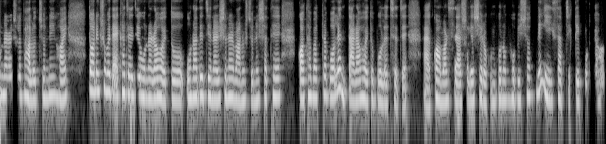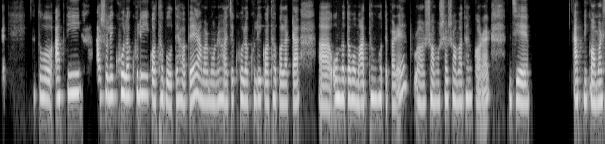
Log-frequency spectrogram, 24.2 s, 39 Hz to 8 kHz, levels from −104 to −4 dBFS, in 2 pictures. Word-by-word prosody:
উনারা 235 -1 +1
আসলে 235 - -6
ভালোর 200 -1 +3
জন্যেই 225 +2 -1
হয়। 200 +1 +3 0.4
তো 285 - 0
অনেক 275 0 +1
সময় 270 -2 +3
দেখা 260 - +2
যায় 240 -1 +2
যে, 235 - 0
উনারা 210 0 +3
হয়তো 195 0 +1 0.3
উনাদের 220 +2 +3
জেনারেশন 210 +1 +1
এর 215 - +1
মানুষজনের 195 +1 -3
সাথে 215 +2 -1 0.5
কথাবার্তা 220 +2 +2
বলেন। 290 +7 +4
তারা 195 0 +4
হয়তো 205 0 0
বলেছে 180 -2 -1
যে, - - -1 0.4
আ - - +5 0.2
কমার্স 190 -2 +4
এ - - +5
আসলে 190 +1 -2
সেরকম 190 -3 -1
কোন 205 -1 0 0.2
ভবিষ্যৎ 205 +3 -3
নেই। 295 - +2
এই 195 - -3
সাবজেক্ট 200 -1 -4
এ - - -1
পড়তে 180 - -11
হবে। - - -8 0.7
তো 230 - +1 0.3
আপনি 230 +3 -2 0.6
আসলে 230 +1 0
খোলাখুলি 245 -1 +3 0.2
কথা 200 +2 +1
বলতে 180 +1 -1
হবে। 185 +1 +1 0.2
আমার 190 -2 -1
মনে 185 +1 -3
হয় 185 -2 -1
যে, - - -1
খোলাখুলি 205 0 -1
কথা 190 +3 -1
বলাটা 180 0 0 0.5
আ - - +6 0.3
অন্যতম 210 -1 +3 0.2
মাধ্যম 190 +4 +1
হতে 200 -3 -2
পারে 175 +10 0 0.4
আ - - 0 0.2
সমস্যার 200 +1 -1
সমাধান 195 +2 -1
করার। - - 0 0.5
যে, 200 -2 +4 1.1
আপনি 200 0 -4
কমার্স 195 +1 +2
205 Hz, 155 wpm, -24 LUFS, 190-220 Hz, 1.1 s, আ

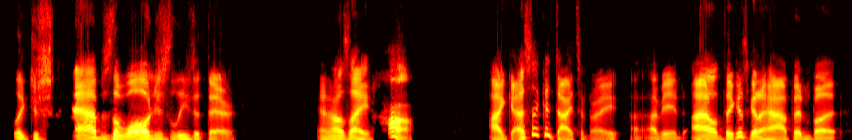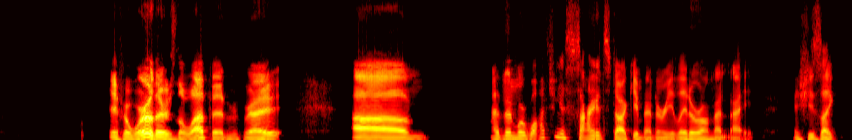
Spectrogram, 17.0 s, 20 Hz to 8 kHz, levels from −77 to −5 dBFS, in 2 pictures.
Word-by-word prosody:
Like, 120 -1 -2
just 125 0 -5 0.2
stabs 165 +3 +5
the 180 - +5
wall 140 +5 +7
and 150 - -2
just 120 -6 -6
leaves 115 0 -3
it 105 - -5
there, 80 0 -3 0.8
and 125 +1 -4
I 140 - +3
was 135 -1 +1
like, 115 -3 +3
"Huh, - - +6 0.8
I - - +3
guess - - 0
I 370 - 0
could 355 -1 -3
die 100 - +1
tonight. 85 -4 -9
I 105 - -10
I - - -4
mean, 100 -2 -4
I 120 +3 +6
don't 130 -3 +3
think 140 - +1
it's 245 - -1
gonna 115 - +3
happen, 110 +6 +1
but" 100 -5 -1 1.2
"if 125 +1 -3
it 125 - -2
were, 115 - +6
there's 125 -2 +1
the 105 -3 -6
weapon," 105 +8 -2
right? 110 +9 -1 0.7
Um, 125 +1 +1 0.6
and 130 +2 -9
then 165 0 -5
we're 170 -1 -5
watching 195 +9 -12
a - - -8
science 160 -4 -8
documentary 95 -3 -7
later 120 +5 -6
on 115 -1 -9
that 100 -2 -12
night, - - -12 0.4
and 115 - -14
she's 125 -1 -11
like, 100 -5 -6
120 Hz, 185 wpm, -22 LUFS, 105-135 Hz, 1.2 s, wall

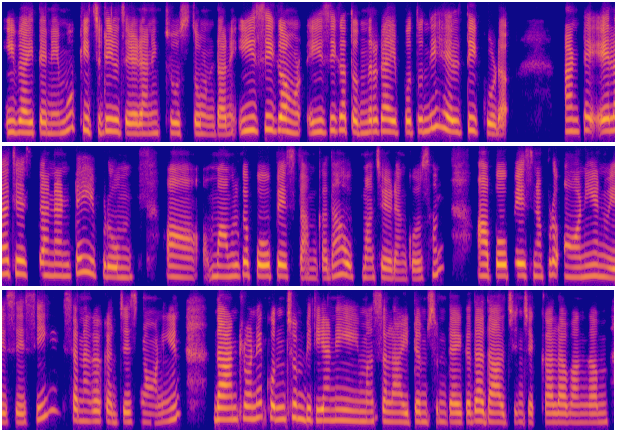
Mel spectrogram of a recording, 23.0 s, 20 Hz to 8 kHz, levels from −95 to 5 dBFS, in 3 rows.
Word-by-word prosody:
ఇవయితేనేమో 225 +1 +1 0.2
ఖిచిడిలు 260 -2 +3
చేయడానికి 210 +1 +1
చూస్తూ 215 -1 -1
ఉంటాను. 185 +1 -3 0.2
ఈజీగా 280 0 +5
ఉన్ 210 - -5 0.2
ఈజీగా 275 +4 +1
తొందరగా 240 +3 +1
అయిపోతుంది 240 +6 +1
హెల్తీ 245 +1 +4 0.2
కూడా. 400 - +2 0.8
అంటే 255 +2 -1 0.2
ఎలా 275 +2 +5
చేస్తానంటే, 255 -1 0 0.2
ఇప్పుడు 230 -3 -2 0.7
ఆహ్, 215 -2 -1 0.3
మామూలుగా 235 +3 0
పోపేస్తాం 470 - +3
కదా! 195 +5 -6 0.2
ఉప్మా 210 -2 -10
చేయడం 185 -3 -3
కోసం. 190 +9 -6 0.6
ఆ - - +7 0.2
పోపేసినప్పుడు 480 - +4 0.2
ఆనియన్ 230 +2 -3
వేసేసి 195 +6 -3 0.3
సన్నగా 215 -2 -2
కట్ 190 -3 -3
జేసిన 200 0 -4
ఆనియన్ 220 - -5 0.5
దాంట్లోనే 255 +3 +3
కొంచెం 260 +2 +2
బిర్యానీ 230 -1 0 0.3
మసాలా 205 -1 -5
ఐటెమ్సుంటాయి 195 0 -2
కదా! 215 +2 +2
దాల్చిన 195 0 -2
చెక్క, 190 0 -7 0.2
లవంగం 185 0 -4
230 Hz, 105 wpm, -23 LUFS, 205-260 Hz, 0.8 s, ఆ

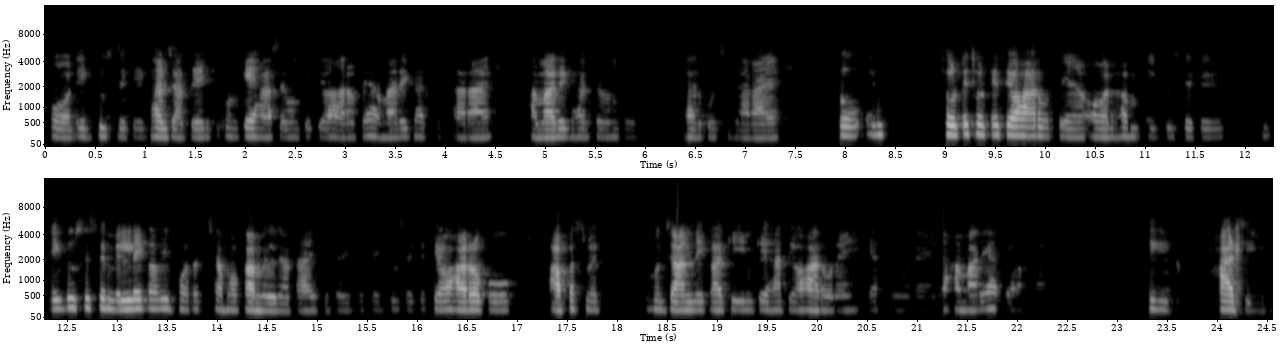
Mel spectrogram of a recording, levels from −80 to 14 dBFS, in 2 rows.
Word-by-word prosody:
और 170 0 -5
एक-दूसरे 180 0 -11
के 175 0 -23
घर 180 0 +1
जाते 170 -1 -6
हैं 175 0 -4
कि 175 - -36
उनके 185 0 -2
यहाँ 175 -2 0
से 175 - -15
उनके 175 0 -19
त्योहारों 175 -2 -5
पे 190 - -10
हमारे 170 -1 -5
घर 180 0 -12
कुछ 175 - -40 0.2
आ - - -3
रहा 165 +1 -1
है, 170 - -10 0.4
हमारे 170 +1 +3
घर 175 0 -13
से 175 0 -19
उनके 175 0 -24 0.6
घर 170 - -11
कुछ 175 - -23
जा 165 -3 -14
रहा 160 0 -5
है। 160 +1 -7 0.6
तो 205 -1 0
इन 220 0 -3 0.6
छोटे-छोटे 220 0 +5
त्योहार 205 -2 +7
होते 190 -1 -8
हैं 175 0 -8
और 175 -1 -5
हम 185 0 -7
एक-दूसरे 180 0 -18
के 175 0 -22 0.7
एक-दूसरे 215 +2 +1
से 220 0 +1
मिलने 195 +2 +6
का 205 0 -2
भी 205 +1 -2
बहुत 185 -1 -8
अच्छा 185 0 -5
मौका 175 0 +5
मिल 165 -1 -1
जाता 160 +1 -8
है। 160 - -7
इस 165 - -19
तरीके 170 0 -28
से 175 - -34
एक-दूसरे 180 +1 -30
के 190 +1 -34
त्योहारों 185 -1 +6
को 175 0 -7 0.6
आपस 195 +3 -5
में 180 - -10 0.6
ब 185 - -9
जानने 175 0 +5
का 175 0 -1
कि 180 +1 -10
इनके 180 0 -14
यहाँ 180 0 -5
त्योहार 175 -1 +2
हो 165 - -9
रहे 165 0 -16
हैं, 170 - -25
कैसे 180 -2 -25
हो 165 0 -35
रहे 160 - -32
हैं। 160 - -35
या 180 - -7
हमारे 170 +1 -2
यहाँ 200 0 -2
त्योहार 175 -2 -20 1.3
जी, 185 -2 -8 0.5
हाँ 185 -1 +10
जी। 165 -3 -21
180 Hz, 195 wpm, -26 LUFS, 170-185 Hz, 1.3 s, हाँ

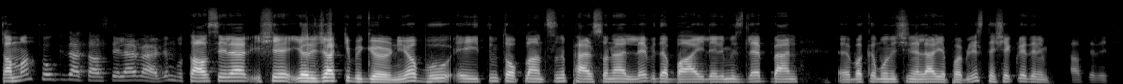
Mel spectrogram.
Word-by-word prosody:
Tamam, 170 - -1
çok 235 -1 -10
güzel 220 -2 -9
tavsiyeler 190 +1 -9
verdin. 185 +3 -9
Bu 170 - -19
tavsiyeler 165 +2 +4
işe 155 +2 -3
yarayacak 160 0 +6
gibi 145 -4 -2
görünüyor. 125 +5 +3
Bu 145 +2 -1
eğitim 135 +2 -5
toplantısını 140 0 -1
personelle 135 +1 0
bir 135 - -11
de 130 -4 -1
bayilerimizle 125 +2 -1
Ben, 125 -1 0 0.4
eee, 115 +1 -7
bakayım 125 +1 -3
bunun 130 -1 -1
için 125 +1 -8
neler 120 +1 +2
yapabiliriz? 120 +6 -4
Teşekkür 135 +1 -6
ederim 120 -6 -8 0.2
tavsiyeler 105 0 -20
için. 100 - -27
140 Hz, 155 wpm, -20 LUFS, 125-165 Hz, 0.4 s, yarayacak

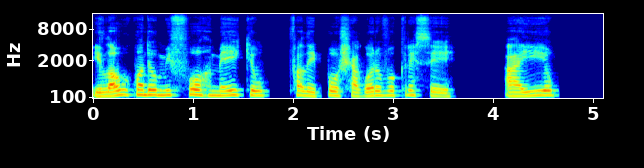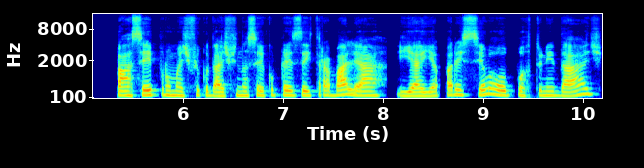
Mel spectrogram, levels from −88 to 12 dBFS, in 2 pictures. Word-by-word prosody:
e 155 - +2
logo 190 +6 +6
quando 210 0 +4
eu 210 - +7
me 195 +1 +1
formei 195 -2 +2
que 205 -1 -2
eu 185 -1 +1 0.2
falei: 175 -5 0
"Poxa, 165 0 -1
agora 160 +4 +2
eu 180 - -2
vou 185 0 -3
crescer", 180 -7 -5 0.5
aí 160 +4 +1
eu 195 0 +3 0.7
passei 185 +2 +4
por 200 0 -7
uma 185 -2 -1
dificuldade 170 -3 -3
financeira 180 -1 -4
que - - -13
eu - - -17
precisei 190 -1 0
trabalhar 180 -2 0
e 165 0 -1
aí 160 +1 0
apareceu 205 +3 -2
a 230 - -1
oportunidade 180 +4 -3
185 Hz, 175 wpm, -20 LUFS, 170-200 Hz, 0.7 s, eu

